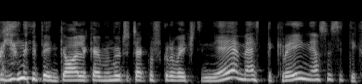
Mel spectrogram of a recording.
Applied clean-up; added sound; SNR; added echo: neural mask model Resemble Enhance denoiser.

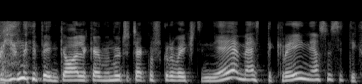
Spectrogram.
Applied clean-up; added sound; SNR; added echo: none; none; none; none.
